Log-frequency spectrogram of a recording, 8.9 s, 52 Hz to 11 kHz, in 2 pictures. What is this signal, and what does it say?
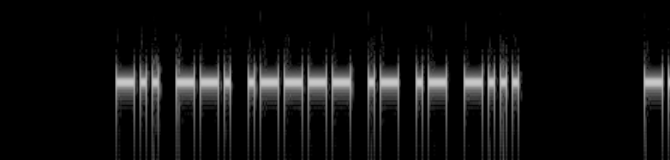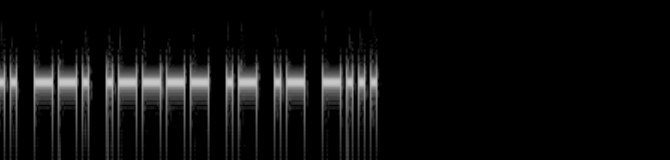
Morse code, heard as a keyed tone, about 32 wpm, 700 Hz. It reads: DG1AAB DG1AAB
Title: DXCC-100 Call Signs - 6 Characters - Repeated 2x - 30wpm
